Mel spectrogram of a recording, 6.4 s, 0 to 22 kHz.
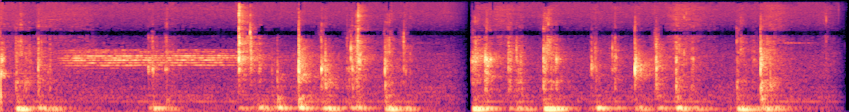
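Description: Rapid keystrokes on a computer keyboard while entering a password during a Red Hat Enterprise Linux 10 install in VMware Workstation Pro, close and steady in short bursts with a brief pause midway, no talking.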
